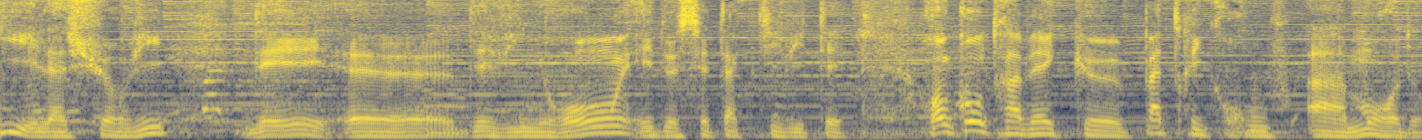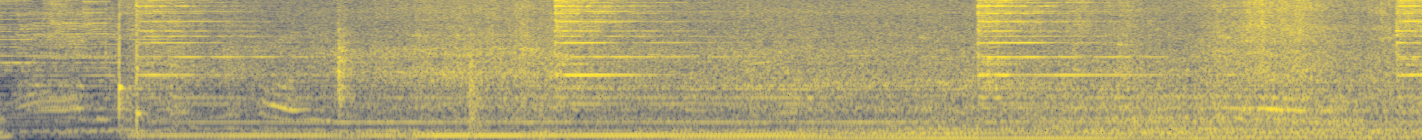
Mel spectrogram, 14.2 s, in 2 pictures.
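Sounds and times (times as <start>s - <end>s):
speech: 0.0s - 8.0s
sustained metallic ringing tones from a passing train: 6.9s - 13.4s
train on the railway beside National Road 113 at Montredon: 7.8s - 14.2s.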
